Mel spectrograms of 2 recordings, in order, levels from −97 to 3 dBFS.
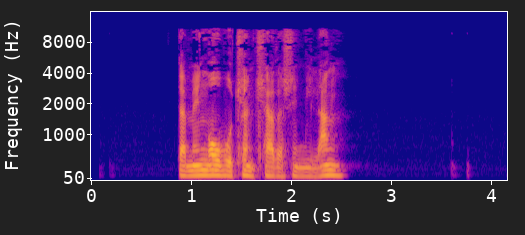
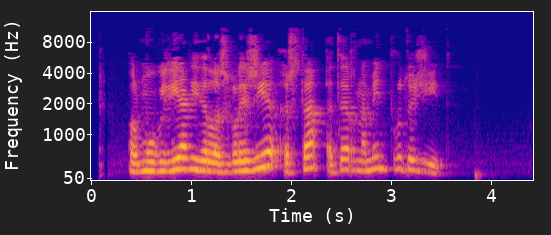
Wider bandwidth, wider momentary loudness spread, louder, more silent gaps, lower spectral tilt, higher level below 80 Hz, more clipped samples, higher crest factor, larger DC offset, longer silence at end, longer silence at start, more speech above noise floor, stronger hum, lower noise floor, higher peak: first, 11.5 kHz vs 9.8 kHz; about the same, 11 LU vs 11 LU; about the same, -21 LUFS vs -19 LUFS; neither; about the same, -5.5 dB/octave vs -6 dB/octave; first, -48 dBFS vs -68 dBFS; neither; first, 22 dB vs 16 dB; neither; first, 1.65 s vs 0.95 s; first, 0.85 s vs 0.4 s; first, 65 dB vs 52 dB; neither; first, -85 dBFS vs -71 dBFS; about the same, -2 dBFS vs -4 dBFS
